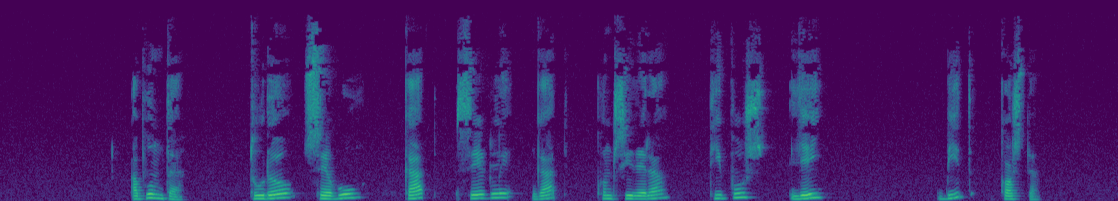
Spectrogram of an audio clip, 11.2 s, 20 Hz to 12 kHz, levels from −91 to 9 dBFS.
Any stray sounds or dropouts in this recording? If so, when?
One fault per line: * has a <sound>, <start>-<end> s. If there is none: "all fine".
all fine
